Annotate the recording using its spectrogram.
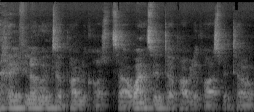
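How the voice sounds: Strong room echo surrounds a man whose intonation stays fairly even.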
